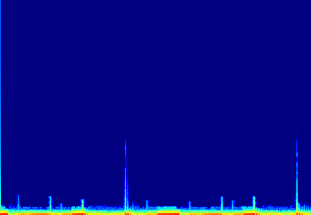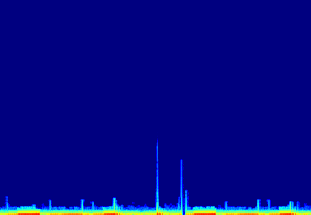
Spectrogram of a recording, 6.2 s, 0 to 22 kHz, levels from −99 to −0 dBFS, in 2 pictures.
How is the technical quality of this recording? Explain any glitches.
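The recording has one glitch, a gap at a join of encoded pieces at 4.93 s. For about 45 ms, until 4.97 s, the continuous sound drops to silence with edges smeared by the codec, then carries on from exactly where it stopped. That fits two separately encoded segments joined without trimming the encoder's start-up delay and final-frame padding. Because nothing is skipped or repeated, this is inserted silence rather than a dropout, where audio would go missing.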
